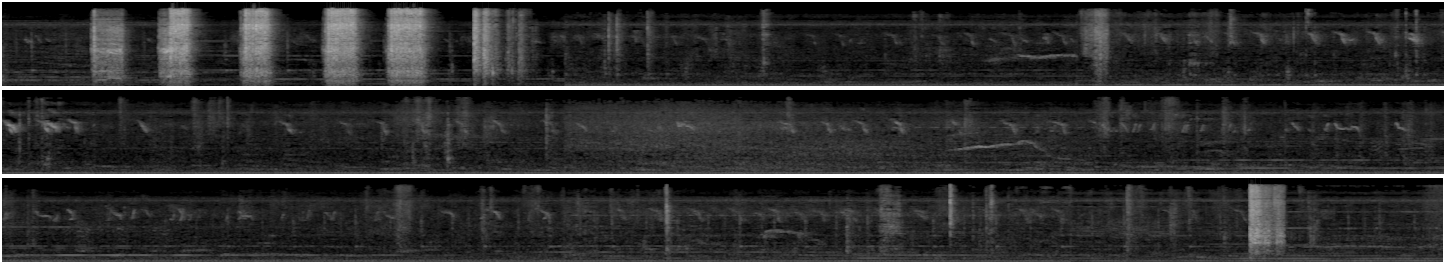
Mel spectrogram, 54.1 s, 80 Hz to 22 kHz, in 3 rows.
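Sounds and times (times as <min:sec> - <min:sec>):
workshop tool bursts: 0:01.1 - 0:06.4
low machine hum: 0:06.7 - 0:54.0
chickens clucking: 0:14.4 - 0:19.0.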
